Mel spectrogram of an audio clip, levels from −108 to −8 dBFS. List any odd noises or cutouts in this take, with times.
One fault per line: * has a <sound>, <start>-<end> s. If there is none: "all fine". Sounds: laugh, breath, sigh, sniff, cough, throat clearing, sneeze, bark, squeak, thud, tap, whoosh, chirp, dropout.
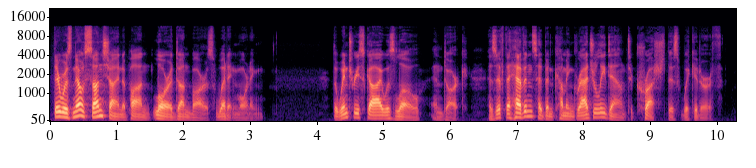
all fine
